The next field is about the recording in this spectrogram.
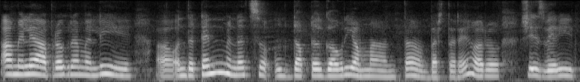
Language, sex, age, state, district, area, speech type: Kannada, female, 60+, Karnataka, Bangalore Urban, urban, spontaneous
